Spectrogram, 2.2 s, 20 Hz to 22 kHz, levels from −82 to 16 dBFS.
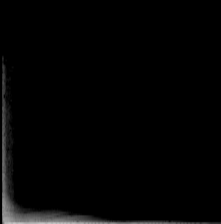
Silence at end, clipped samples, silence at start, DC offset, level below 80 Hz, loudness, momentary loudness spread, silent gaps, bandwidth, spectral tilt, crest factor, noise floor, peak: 0.8 s; under 0.1%; 0 s; under 0.1%; -14 dBFS; -13 LUFS; 20 LU; none; 5 kHz; -8.5 dB/octave; 12 dB; -49 dBFS; -2 dBFS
